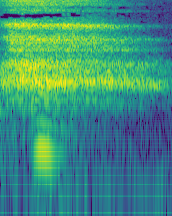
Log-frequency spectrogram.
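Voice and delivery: long, soft breathy sigh; demonstrated exhale. Shown as a demonstration. Teacher showing listeners how to exhale, long releasing sigh. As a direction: let all the air go slowly. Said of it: "exhale, let go".

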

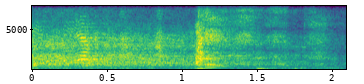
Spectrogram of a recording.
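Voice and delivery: breathy burst of laughter; real laugh. Real, not acted. Laughs at near fly mishap.

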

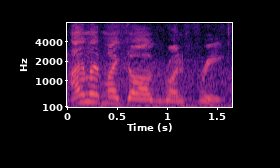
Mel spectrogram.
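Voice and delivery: ordinary talk

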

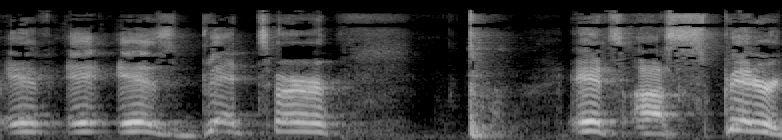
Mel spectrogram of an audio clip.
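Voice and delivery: slow, high, spelled-out "If it is bitter"; emphatic rule. Shown as a demonstration. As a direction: hammer "bitter" and "spitter" with a pause between. Repeats rule for listeners.

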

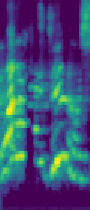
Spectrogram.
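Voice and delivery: high, indignant squeak; mock whiny protest. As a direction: play the confused daughter, way up high. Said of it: "she's like".

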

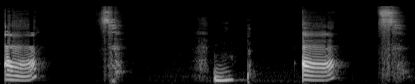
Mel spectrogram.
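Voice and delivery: each letter sound split out with pauses; sounds said one by one. Shown as a demonstration. Teacher to young pupils, sounding out letters with pauses. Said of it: "Here we have the sound b".

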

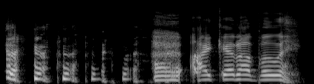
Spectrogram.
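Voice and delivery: high, loud laugh through words; cracking up, can barely talk; laughing hard. Real, not acted. Teammate's crash reaction.

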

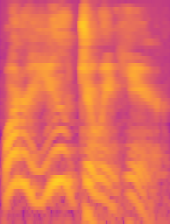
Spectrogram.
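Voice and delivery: high-pitched, surprised question; mildly gasped surprise. A narrator's reading. Daisy questions her boss's visit, in mild surprise. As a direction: ask it as if caught off guard. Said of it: "gasped Daisy".

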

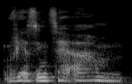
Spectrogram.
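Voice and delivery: slow, hushed whisper; a slow whispered confession of poverty. Acted. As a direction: whisper it like a shameful secret.

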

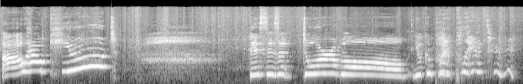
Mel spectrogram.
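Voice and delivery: high, slow gushing over something cute; gushing squeal. Real, not acted. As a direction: coo over it like a puppy.

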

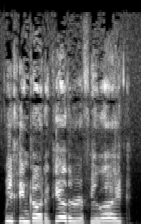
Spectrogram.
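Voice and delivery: put-on high, quick girl's voice, offhand; young woman voice. A narrator's reading. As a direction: offer casually, hiding feelings. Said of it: "not wanting to sound as if she was feeling sorry".

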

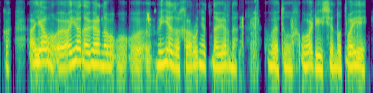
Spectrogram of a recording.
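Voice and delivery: normal talking voice

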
